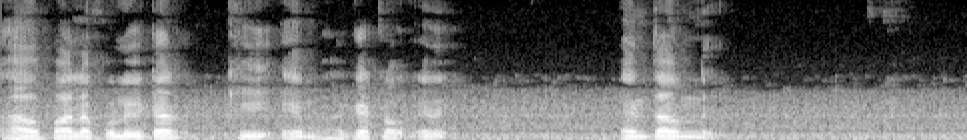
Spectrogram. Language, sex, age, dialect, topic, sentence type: Telugu, male, 36-40, Telangana, agriculture, question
